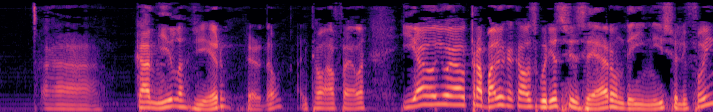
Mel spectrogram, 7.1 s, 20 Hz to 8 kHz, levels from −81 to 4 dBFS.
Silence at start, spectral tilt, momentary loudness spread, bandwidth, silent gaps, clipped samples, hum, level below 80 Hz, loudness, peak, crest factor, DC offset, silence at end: 0.35 s; -6 dB/octave; 15 LU; 7.6 kHz; none; under 0.1%; none; -46 dBFS; -17 LUFS; 0 dBFS; 16 dB; under 0.1%; 0 s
